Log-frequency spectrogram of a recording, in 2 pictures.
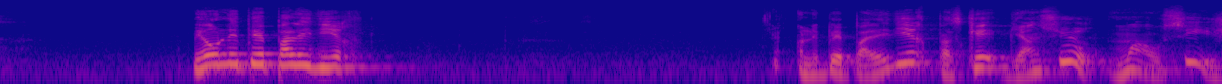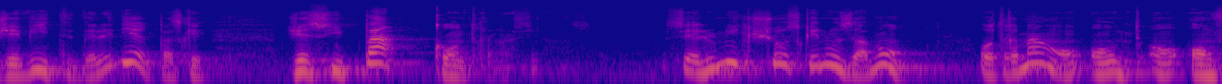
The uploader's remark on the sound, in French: Conférence inaugurale, dans le cadre du congrès de la Société française d’histoire des sciences et des techniques, qui s'est déroulée à Bordeaux du 19 au 21 avril.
